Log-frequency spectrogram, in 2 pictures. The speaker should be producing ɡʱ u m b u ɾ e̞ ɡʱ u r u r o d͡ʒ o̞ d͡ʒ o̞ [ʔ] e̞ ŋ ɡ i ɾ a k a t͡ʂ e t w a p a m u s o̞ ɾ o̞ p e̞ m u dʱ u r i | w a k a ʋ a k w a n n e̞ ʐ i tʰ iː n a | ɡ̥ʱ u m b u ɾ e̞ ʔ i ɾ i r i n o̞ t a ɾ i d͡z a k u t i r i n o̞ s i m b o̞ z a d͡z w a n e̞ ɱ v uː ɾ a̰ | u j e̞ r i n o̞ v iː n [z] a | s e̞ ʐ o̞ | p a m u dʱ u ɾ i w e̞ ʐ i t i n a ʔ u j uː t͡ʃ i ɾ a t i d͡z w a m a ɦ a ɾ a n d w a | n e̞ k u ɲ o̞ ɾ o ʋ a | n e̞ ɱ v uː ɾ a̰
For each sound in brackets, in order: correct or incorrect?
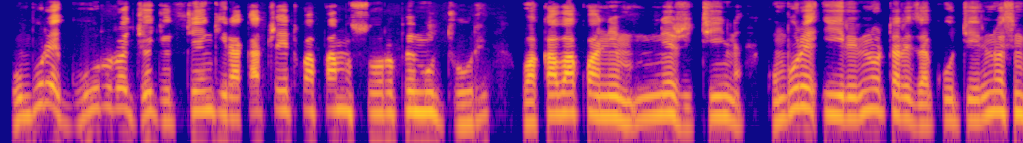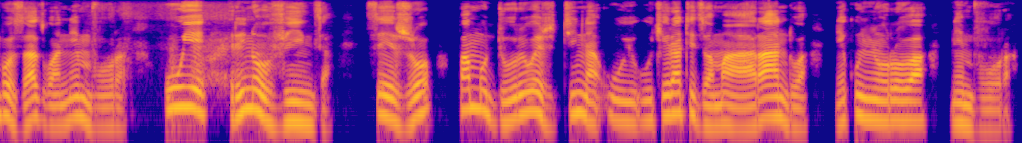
incorrect: t, correct

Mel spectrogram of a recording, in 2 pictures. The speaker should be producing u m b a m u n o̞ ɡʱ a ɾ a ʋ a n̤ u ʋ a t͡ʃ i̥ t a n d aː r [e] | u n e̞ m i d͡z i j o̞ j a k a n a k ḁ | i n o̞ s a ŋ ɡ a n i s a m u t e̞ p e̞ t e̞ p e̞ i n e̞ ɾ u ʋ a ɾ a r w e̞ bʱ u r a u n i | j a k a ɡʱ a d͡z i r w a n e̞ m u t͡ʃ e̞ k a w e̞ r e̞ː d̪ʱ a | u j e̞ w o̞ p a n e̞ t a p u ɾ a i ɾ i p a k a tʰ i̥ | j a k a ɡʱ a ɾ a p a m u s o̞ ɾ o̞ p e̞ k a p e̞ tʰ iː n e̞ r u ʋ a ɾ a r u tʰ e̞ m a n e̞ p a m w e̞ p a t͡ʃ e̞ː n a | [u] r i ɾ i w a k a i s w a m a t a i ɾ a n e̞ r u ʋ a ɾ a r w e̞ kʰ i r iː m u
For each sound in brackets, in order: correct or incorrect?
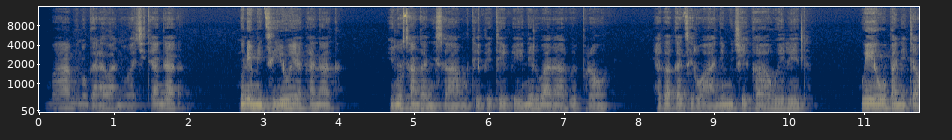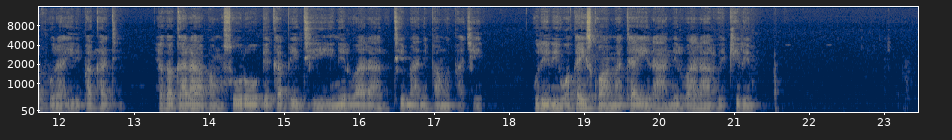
incorrect: a, correct

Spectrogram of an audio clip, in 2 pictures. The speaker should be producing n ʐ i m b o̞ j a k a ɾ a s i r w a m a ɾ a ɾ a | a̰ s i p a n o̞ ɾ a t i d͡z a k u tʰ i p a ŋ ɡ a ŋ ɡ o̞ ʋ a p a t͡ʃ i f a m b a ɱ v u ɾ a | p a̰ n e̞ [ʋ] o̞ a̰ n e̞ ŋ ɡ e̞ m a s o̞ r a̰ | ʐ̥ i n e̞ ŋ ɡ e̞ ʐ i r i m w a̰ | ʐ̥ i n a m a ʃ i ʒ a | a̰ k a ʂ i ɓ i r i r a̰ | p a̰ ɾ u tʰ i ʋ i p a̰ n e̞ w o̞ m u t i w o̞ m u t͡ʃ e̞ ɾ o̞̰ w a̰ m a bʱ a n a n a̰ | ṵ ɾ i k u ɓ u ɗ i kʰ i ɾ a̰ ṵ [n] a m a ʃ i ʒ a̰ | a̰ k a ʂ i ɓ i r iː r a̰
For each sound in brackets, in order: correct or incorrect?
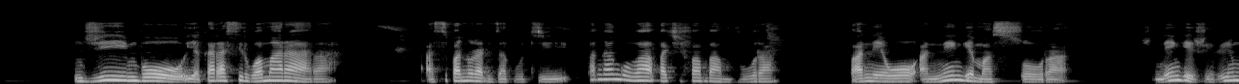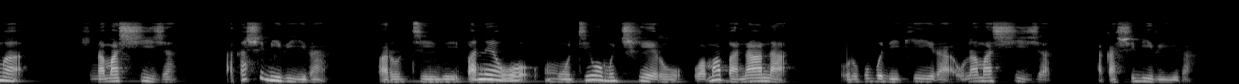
incorrect: w, correct

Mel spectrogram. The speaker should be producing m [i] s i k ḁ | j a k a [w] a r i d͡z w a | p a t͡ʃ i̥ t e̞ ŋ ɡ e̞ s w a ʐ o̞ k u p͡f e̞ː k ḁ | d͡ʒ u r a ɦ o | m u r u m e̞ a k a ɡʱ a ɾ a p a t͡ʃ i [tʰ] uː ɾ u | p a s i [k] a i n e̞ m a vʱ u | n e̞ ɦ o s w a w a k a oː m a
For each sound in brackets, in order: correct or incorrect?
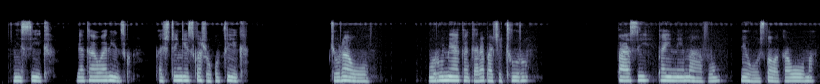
correct, correct, correct, incorrect: p

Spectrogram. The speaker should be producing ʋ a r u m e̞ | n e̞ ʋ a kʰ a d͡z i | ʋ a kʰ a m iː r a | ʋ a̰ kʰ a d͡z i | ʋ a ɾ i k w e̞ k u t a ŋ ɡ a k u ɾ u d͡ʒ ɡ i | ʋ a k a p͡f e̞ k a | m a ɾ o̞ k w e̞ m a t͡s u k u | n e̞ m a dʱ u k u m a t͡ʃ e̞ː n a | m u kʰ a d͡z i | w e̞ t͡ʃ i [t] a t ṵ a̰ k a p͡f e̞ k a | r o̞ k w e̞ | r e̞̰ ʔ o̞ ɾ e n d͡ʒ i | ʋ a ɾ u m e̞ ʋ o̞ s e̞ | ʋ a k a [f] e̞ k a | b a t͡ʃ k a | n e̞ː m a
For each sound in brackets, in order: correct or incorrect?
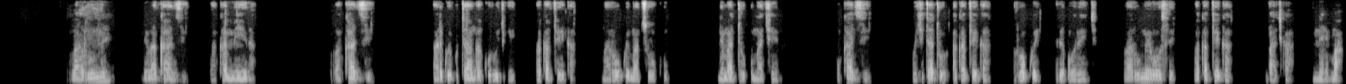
correct, incorrect: p͡f

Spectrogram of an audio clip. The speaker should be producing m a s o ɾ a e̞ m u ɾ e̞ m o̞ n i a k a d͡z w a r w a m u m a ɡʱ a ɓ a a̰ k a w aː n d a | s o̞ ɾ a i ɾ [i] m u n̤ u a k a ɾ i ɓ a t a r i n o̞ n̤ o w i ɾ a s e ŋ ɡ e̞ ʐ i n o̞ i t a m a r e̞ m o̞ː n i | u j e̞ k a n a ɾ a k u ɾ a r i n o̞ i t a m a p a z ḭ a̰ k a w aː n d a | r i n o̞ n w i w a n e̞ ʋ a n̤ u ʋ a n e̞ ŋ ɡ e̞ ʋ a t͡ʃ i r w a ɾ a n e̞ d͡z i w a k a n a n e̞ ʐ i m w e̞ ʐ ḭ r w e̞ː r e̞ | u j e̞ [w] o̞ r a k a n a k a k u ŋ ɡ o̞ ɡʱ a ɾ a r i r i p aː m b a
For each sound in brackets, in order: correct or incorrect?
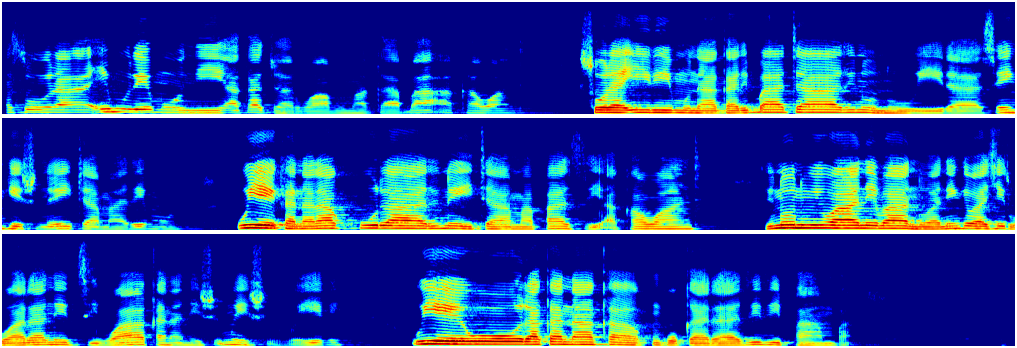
correct, correct

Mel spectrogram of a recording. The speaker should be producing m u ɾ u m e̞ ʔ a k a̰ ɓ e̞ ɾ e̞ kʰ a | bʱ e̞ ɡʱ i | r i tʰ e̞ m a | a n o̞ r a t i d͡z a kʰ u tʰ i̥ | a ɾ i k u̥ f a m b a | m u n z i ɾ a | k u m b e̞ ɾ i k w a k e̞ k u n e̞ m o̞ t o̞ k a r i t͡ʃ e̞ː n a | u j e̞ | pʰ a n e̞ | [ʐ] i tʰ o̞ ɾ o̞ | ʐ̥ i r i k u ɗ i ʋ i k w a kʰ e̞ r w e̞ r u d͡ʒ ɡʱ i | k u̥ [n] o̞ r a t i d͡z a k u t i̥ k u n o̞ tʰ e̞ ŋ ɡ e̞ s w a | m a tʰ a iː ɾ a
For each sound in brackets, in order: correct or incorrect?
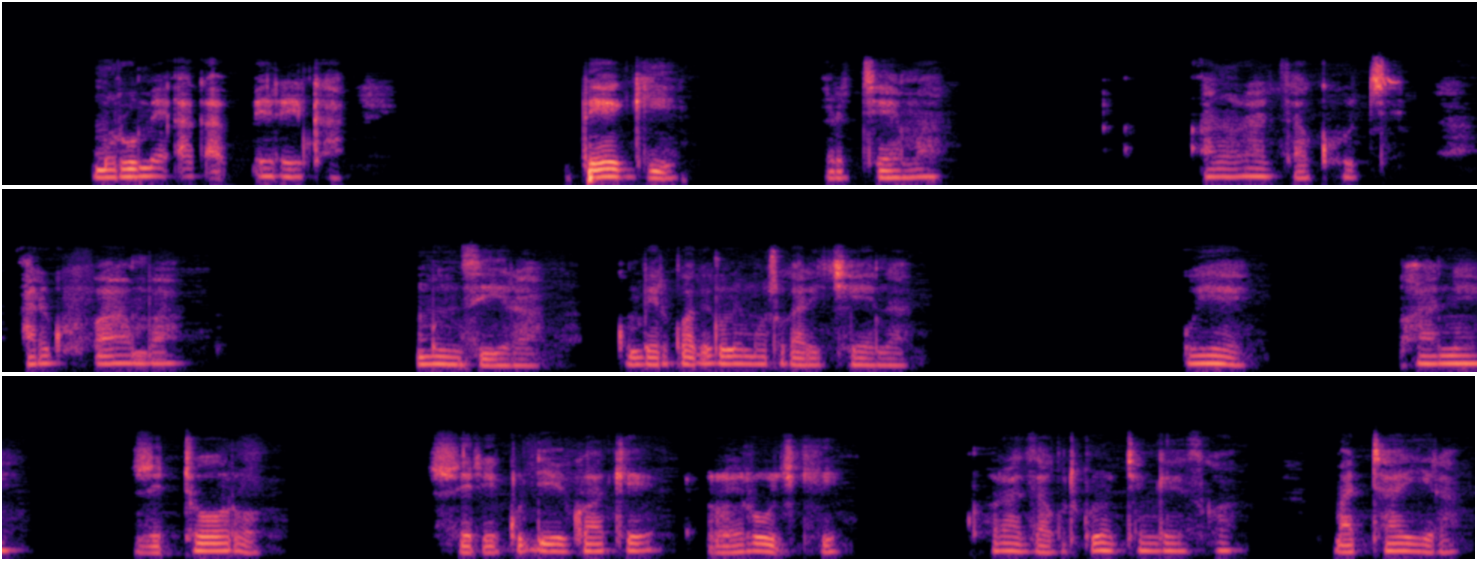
correct, correct

